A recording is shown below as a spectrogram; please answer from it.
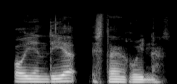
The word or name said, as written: ruinas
